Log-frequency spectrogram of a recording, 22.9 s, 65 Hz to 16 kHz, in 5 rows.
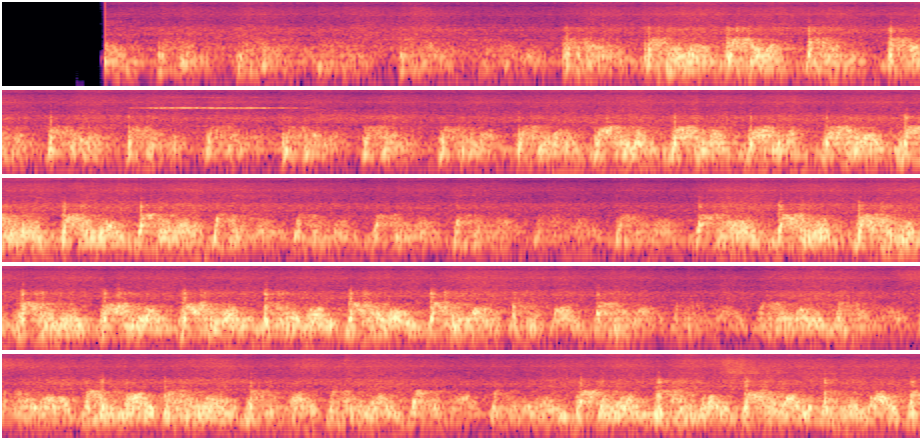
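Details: Rapid, regular whooshing fetal heart sounds on Doppler ultrasound, about 150 beats a minute, within the normal range.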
